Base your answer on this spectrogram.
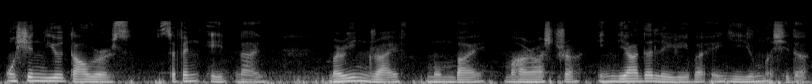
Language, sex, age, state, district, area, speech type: Manipuri, male, 18-30, Manipur, Churachandpur, urban, read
